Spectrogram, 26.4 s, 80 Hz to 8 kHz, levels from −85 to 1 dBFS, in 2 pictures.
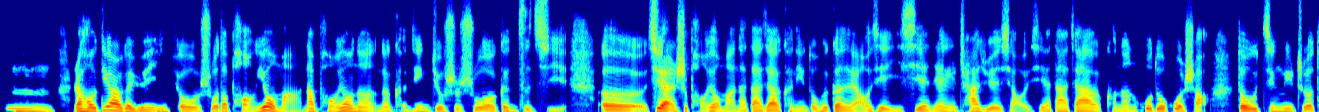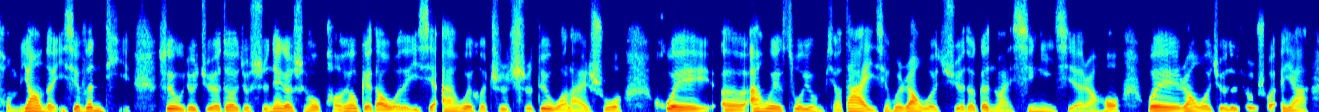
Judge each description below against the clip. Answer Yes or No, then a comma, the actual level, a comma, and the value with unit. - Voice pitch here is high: No, medium, 155 Hz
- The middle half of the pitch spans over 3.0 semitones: No, narrow, 2.6 semitones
